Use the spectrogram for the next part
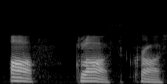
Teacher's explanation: the lengthening of short o to oh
